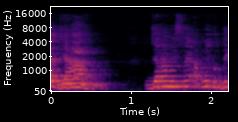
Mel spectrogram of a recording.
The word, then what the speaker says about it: ज्ञान: बार मिला देने से, एक ही अक्षर कर देने से ज्या हो जाता है, इसलिए तभी तो ये अक्षर बना ज्ञान, तो इसका उच्चारण होगा ज्ञान।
